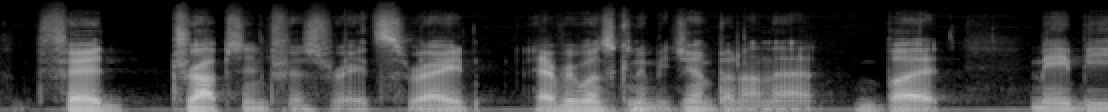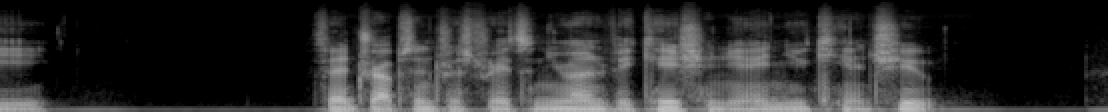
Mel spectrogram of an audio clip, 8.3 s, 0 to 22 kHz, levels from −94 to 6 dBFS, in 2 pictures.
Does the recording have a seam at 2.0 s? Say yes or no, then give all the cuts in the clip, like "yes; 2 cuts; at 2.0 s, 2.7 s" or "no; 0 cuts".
no; 1 cut; at 3.9 s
